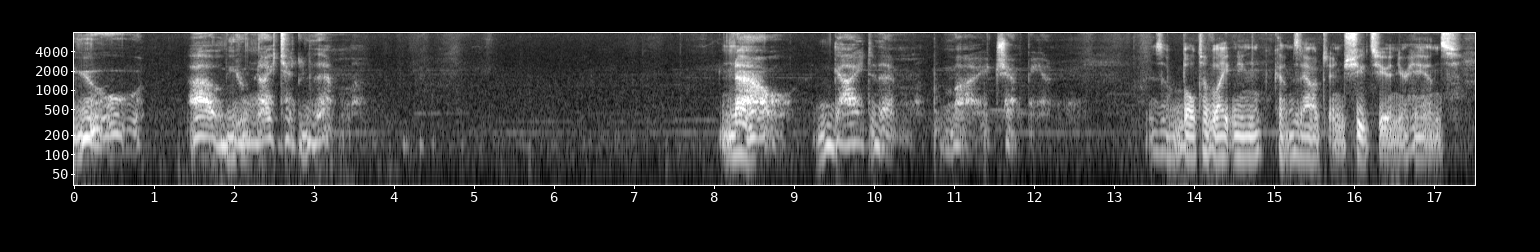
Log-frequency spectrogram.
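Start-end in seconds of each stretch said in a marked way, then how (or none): 0.0-12.2 resounding godlike voice, booming, high and drawn out. Narrating a game scene as an unseen voice addresses the player: booming voice. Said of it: "You hear a booming voice".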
